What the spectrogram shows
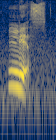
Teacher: if Ye stands after a consonant, then it will be just pronounced as soft Ye, but without the Y sound.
